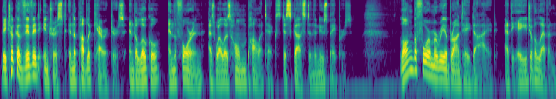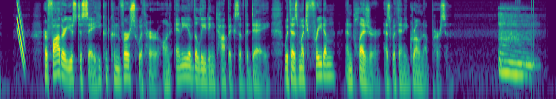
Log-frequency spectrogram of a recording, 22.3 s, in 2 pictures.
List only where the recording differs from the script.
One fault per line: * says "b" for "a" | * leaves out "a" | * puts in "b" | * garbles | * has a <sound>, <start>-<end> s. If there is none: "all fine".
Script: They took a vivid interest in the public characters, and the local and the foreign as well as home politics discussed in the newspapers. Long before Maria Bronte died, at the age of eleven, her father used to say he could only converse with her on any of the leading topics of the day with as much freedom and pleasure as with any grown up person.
* has a chirp, 11.5-11.6 s
* leaves out "only"
* has a sigh, 21.1-22.0 s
